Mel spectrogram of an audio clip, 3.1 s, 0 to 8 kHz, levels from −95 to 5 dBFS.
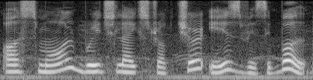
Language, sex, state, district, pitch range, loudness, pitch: English, female, Assam, Kamrup Metropolitan, 190-245 Hz, -17 LUFS, 210 Hz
